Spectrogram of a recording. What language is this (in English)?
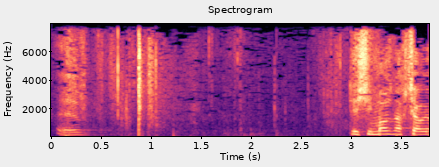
Polish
